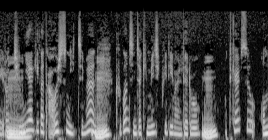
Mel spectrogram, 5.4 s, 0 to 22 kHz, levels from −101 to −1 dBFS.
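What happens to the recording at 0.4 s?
At 0.4 s, as everywhere in this speech, overdone noise removal drops bands near the noise estimate, leaving twinkling specks and a spectrogram of scattered isolated blobs in near-black background.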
